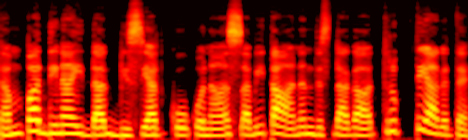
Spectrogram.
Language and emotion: Kannada, happy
